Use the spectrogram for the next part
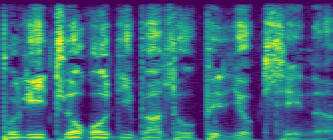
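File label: "polychlorodibenzo-p-dioxine", French, Paris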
